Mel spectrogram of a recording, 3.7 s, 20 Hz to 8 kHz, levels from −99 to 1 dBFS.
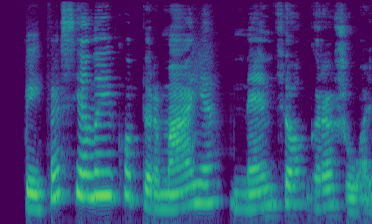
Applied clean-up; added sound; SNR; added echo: neural mask model DeepFilterNet 3.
